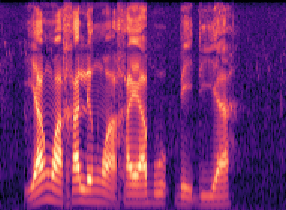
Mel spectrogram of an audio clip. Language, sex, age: Tswana, male, 24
